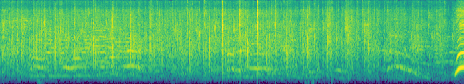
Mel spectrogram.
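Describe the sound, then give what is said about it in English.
An audience standing and clapping their hands to give God praise, in dense, steady applause, with voices calling out over it and a loud rising shout at the very end. “Oh, somebody stand to your feet, clap your hands, and give God praise.”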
